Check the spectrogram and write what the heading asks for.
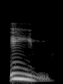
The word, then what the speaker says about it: en: E. Like in the English, in. This sound is whenever it's followed by one consonant. Example would be een, one.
